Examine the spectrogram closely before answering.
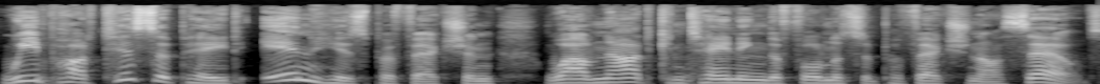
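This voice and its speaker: Lively in intonation, a man with an English accent speaks at a moderate pace in a dry, close sound with no echo, on a very clean recording with a silent background. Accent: sounds English, unlike locals. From Colorado, Littleton area. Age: 30s. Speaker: priest. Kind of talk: casual chat.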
